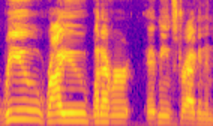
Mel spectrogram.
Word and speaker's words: Ryu: I've always say in 2 syllables Ryu, because you have RY and then the letter U. Okay, and if that's wrong, it's wrong. Ryu, whatever, it means dragon in Japanese.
